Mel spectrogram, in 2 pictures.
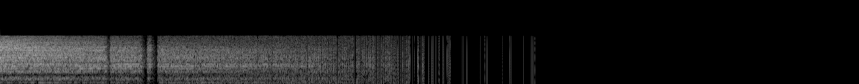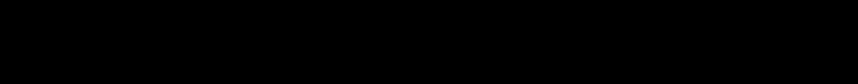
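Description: From start to finish the whole clip has a coarse, grainy edge. The grain tracks the sound itself, so it is rough on the louder parts and turns to a sputtery crackle as things get quiet. That is most likely low bit depth without dither: the signal was rounded to something like 4 bits with no dither to smooth it, so the rounding error rides along with the audio at only about 10 dB below it.

At 1.06 s there's a quick smear lasting about 50 ms. That's short concealed packet loss. Roughly 40 ms of audio never arrived in time, and the receiver papered over the hole by stretching the preceding sound for about 33 ms before blending back into the real signal. What you hear is a little wobble rather than a clean dropout.

Right after that come two bursts of packet loss, from 1.41 to 1.48 s and again from 1.50 to 1.59 s. Each time about 60 ms went missing. The receiver kept the last sound going for roughly 50 and 65 ms, fading it out as the gap wore on, so you get a brief held buzz or hiss that dies away. 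The audio then picks up further along, with a chunk skipped. The call path itself, G.711 mu-law, explains why nothing comes through above 4 kHz.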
